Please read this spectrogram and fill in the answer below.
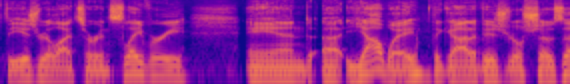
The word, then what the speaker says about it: Yahweh: And in Hebrew, you would pronounce it as Yahweh.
